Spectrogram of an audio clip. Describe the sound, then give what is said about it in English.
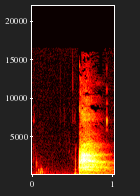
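A single loud slurping sip of hot black Starbucks coffee, an airy hiss lasting about half a second, preceded by a few faint soft rustles. “Let me take another sip right now.”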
